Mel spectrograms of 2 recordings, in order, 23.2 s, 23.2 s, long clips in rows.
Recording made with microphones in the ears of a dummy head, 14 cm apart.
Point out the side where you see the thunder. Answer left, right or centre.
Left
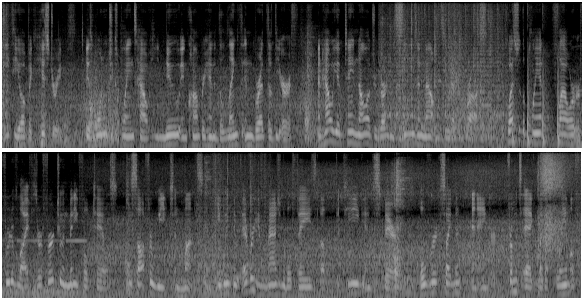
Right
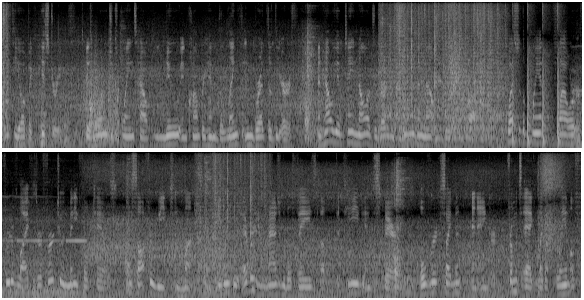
right.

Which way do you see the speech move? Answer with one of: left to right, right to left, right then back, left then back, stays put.
stays put.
